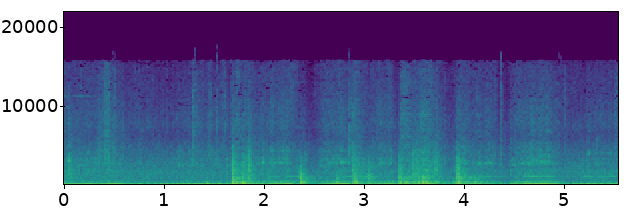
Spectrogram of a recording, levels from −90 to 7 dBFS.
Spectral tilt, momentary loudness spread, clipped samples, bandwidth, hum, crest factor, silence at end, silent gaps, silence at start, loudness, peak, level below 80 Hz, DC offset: -6.5 dB/octave; 6 LU; under 0.1%; 15.5 kHz; none; 16 dB; 0 s; none; 0 s; -21 LUFS; -2 dBFS; -24 dBFS; under 0.1%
